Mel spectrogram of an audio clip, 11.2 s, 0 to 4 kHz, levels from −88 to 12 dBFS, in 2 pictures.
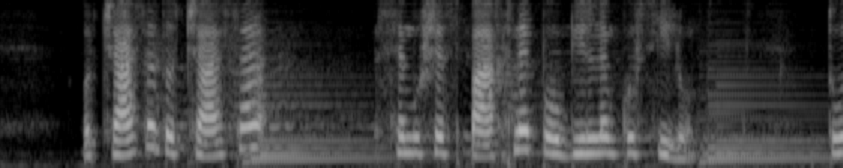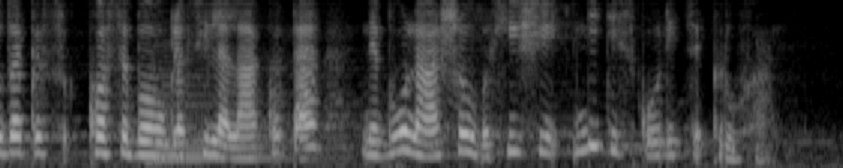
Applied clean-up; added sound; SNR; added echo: none; Acoustic guitar / Strum; 16 dB; reverberation time 1.1 s.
